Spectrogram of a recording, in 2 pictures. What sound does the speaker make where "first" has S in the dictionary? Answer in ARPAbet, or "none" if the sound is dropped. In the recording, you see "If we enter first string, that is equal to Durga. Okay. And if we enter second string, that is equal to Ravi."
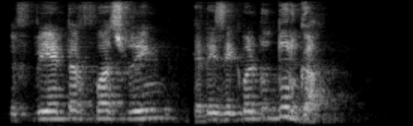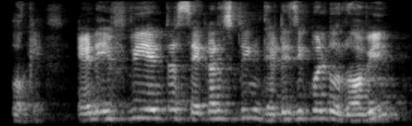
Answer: none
